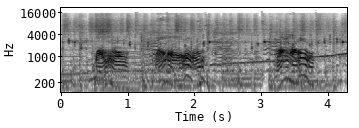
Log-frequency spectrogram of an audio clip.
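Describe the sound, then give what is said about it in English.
A saxophone solo wails over a steady backing track in three bursts of bending, vibrato-laden notes, with short pauses between phrases and one long sliding tone. “Crazy saxophone solo.”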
